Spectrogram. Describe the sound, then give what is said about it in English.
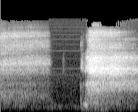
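A group takes one collective deep breath: a long, airy inhale fades into a short silence, then a fuller, louder exhale sweeps in and tapers off, with no talking. “So one more collective breath together.”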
